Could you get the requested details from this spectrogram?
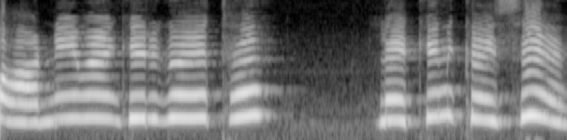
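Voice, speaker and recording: In a cartoonish character voice pitched extremely high, a woman speaks with monotone, flat intonation. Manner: scolding, questioning.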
